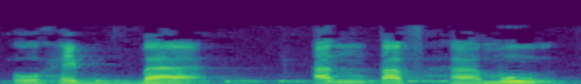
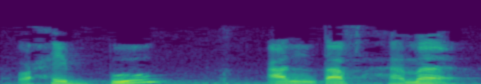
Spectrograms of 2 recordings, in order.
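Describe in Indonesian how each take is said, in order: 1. Kata pertama berakhir dengan a, kata kedua dengan u. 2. Kata pertama berakhir dengan u, kata kedua dengan a. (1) "uhibba dengan fathah, antafhamu dengan dhammah huruf akhirnya ... ini salah" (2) "jadi yang benar adalah uhibbu antafhama"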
